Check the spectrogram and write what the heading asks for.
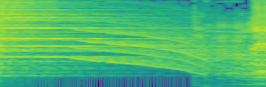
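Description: An editor's comedy sound effect: a bright ringing tone that starts suddenly and glides down in pitch, fading out over about a second and a half. Voices come back in near the end.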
